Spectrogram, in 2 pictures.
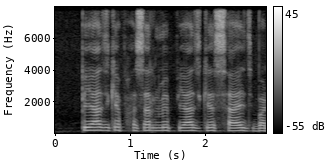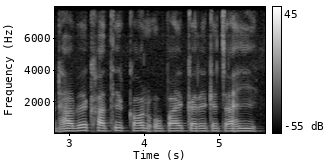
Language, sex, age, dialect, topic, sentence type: Magahi, male, 25-30, Southern, agriculture, question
